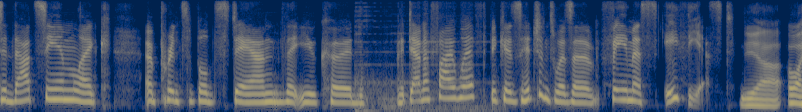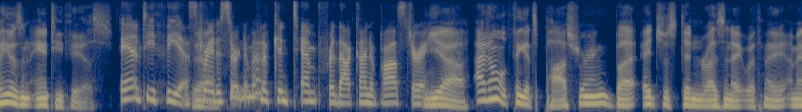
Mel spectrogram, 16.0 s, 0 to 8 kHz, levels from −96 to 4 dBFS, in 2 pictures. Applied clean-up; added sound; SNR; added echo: neural separator model SepFormer DNS4.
